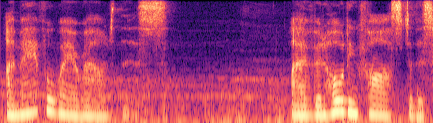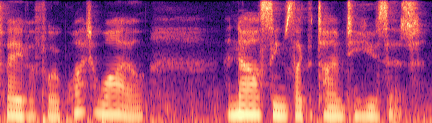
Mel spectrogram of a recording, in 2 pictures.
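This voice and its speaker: A woman playing a tender female demon guide in a breathy, intimate ASMR roleplay, speaking formally and soothingly, often in whispers, with some background noise. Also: lowish voice, a little mellow, lightly acted. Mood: gentle, wary. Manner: slow, archaic formal diction, intimate and soothing.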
